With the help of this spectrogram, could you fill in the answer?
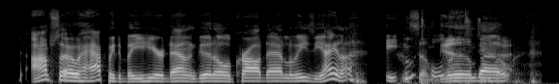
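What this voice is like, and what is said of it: Put-on southern US accent. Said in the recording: “Remember when he started talking in a southern accent?”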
